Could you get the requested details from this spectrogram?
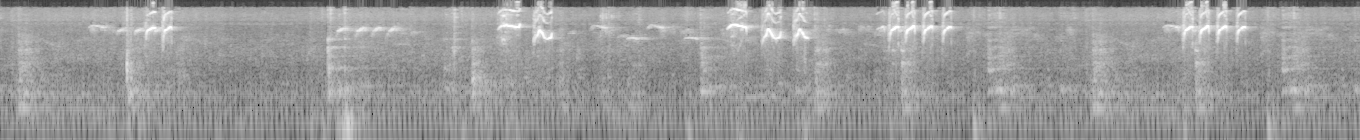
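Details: Cinereous tit in lively song, with high, thin whistled phrases of rapid three- to four-note bursts about every second or two, mixed with a few slurred twisting notes and scattered dull knocks in the background.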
